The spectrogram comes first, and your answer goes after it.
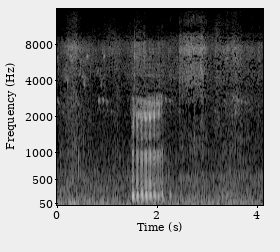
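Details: Sheep that gave birth to a six-legged young gives one clear, wavering bleat of about half a second, shaking in quick pulses. Low hiss and distant background noise surround it.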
